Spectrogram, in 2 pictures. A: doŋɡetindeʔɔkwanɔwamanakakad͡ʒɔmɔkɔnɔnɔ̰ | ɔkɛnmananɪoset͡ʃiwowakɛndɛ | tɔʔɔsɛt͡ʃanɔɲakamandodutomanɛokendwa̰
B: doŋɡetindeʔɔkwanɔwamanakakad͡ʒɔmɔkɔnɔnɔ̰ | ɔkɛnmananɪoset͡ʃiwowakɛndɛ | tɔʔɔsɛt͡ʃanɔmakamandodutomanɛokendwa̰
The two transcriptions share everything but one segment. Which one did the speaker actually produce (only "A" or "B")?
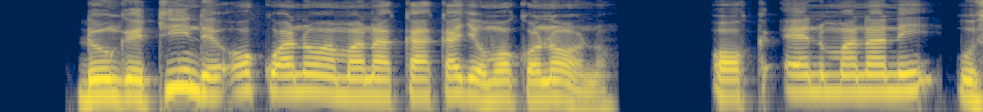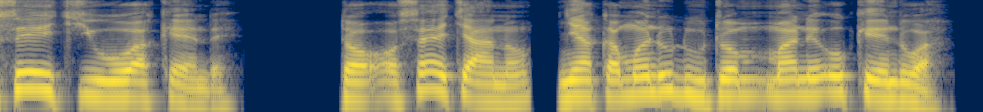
A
